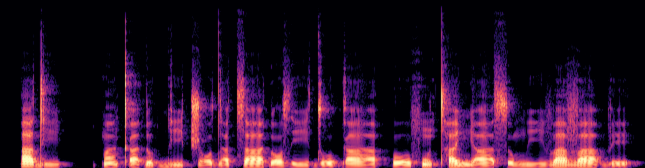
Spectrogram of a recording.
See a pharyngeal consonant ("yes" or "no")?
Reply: no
